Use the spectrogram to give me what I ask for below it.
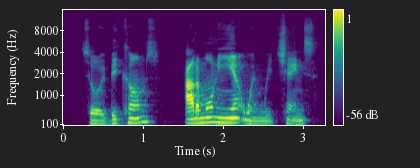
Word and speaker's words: armonía: We don't pronounce H in Spanish. So whereas in English we say harmony, in Spanish we say armonía without pronouncing H.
